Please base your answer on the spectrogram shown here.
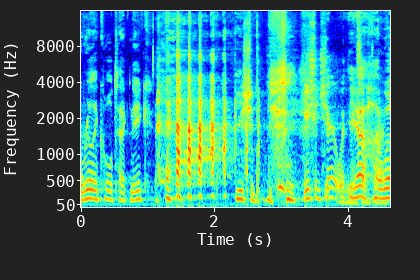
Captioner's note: laughs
